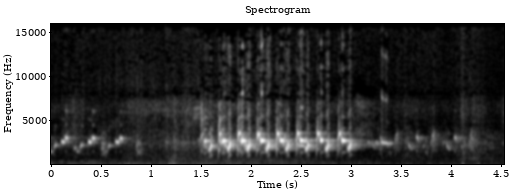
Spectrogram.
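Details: Female yellow-vented bulbul in breeding condition calling to males: a few bright chirps, then a fast burst of about ten harsh, bubbling notes over a second and a half, trailing into softer chatter.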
